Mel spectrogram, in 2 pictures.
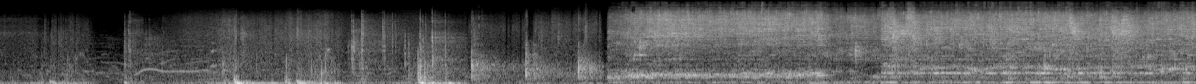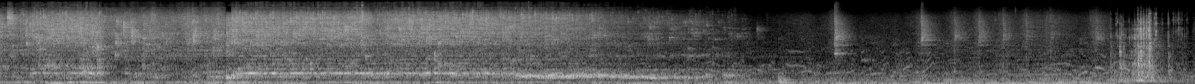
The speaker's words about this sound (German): Darf ich mir mal die Hände waschen? Nebenan ist ein Badezimmer.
